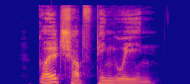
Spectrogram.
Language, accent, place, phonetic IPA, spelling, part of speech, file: German, Germany, Berlin, [ˈɡɔltʃɔp͡fˌpɪŋɡuiːn], Goldschopfpinguin, noun, De-Goldschopfpinguin.ogg
- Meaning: macaroni penguin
